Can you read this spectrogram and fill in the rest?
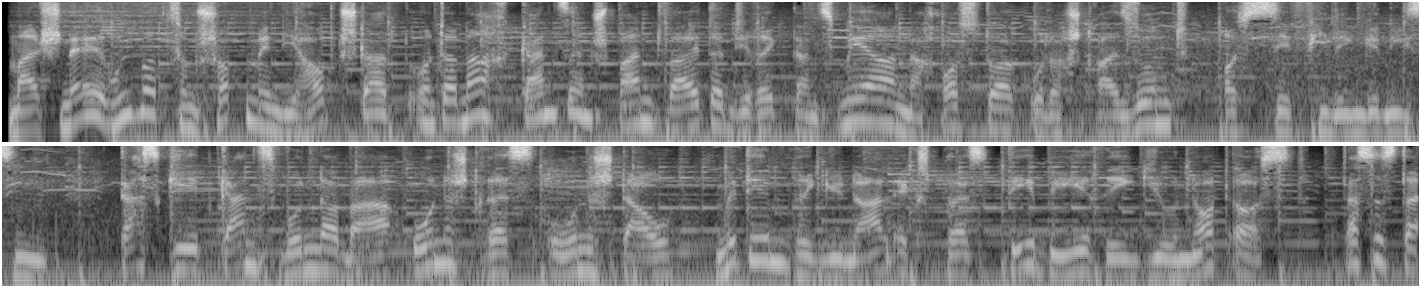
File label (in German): Werbung Image Sprecher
